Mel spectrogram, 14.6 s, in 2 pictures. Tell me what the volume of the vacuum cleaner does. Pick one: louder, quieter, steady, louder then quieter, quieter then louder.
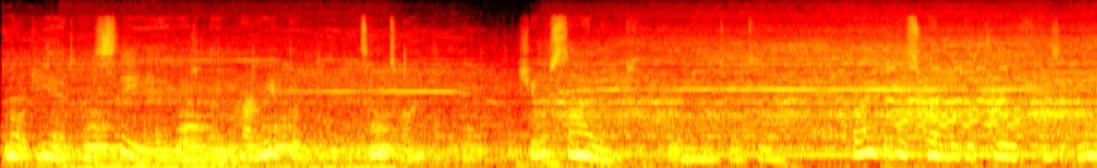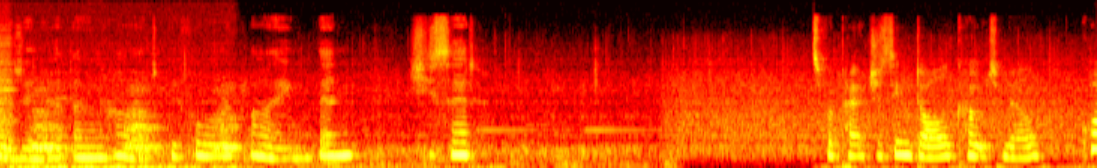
louder.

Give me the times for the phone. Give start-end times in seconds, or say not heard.
5.8-7.0.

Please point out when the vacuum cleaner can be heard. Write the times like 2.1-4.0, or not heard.
0.0-7.4.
